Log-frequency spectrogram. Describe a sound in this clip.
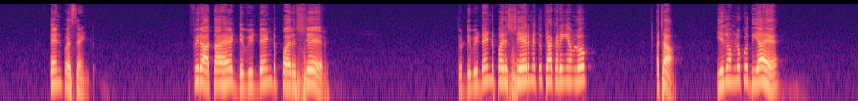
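A young man speaks calmly and closely into a microphone, in short bursts with pauses.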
